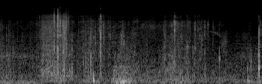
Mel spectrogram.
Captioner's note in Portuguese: Sons estranhos de pancadas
